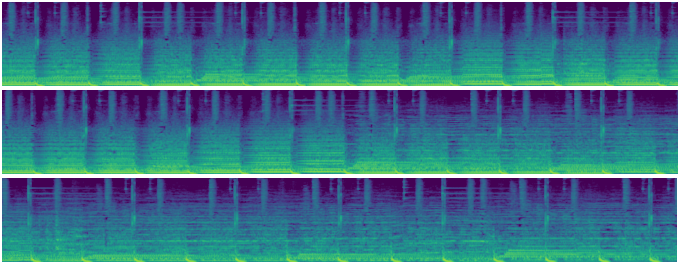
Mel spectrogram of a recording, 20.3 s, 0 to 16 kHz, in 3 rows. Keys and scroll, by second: 4.3 Escape, 7.4 Delete.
